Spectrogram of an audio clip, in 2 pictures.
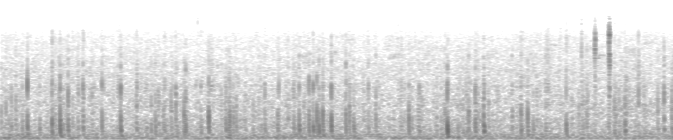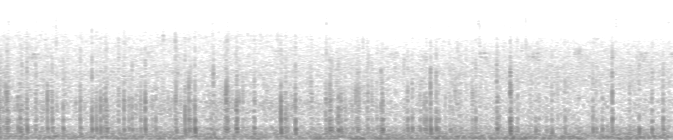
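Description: Steady rain falling on wet pavement, a dense scatter of small drop ticks.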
